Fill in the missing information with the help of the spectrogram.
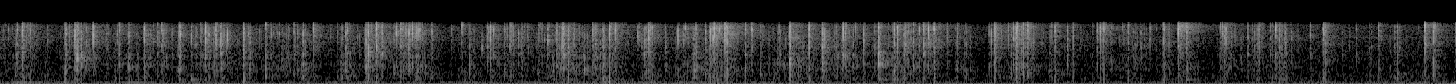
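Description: A pink laminated foil-plastic bath salt sachet is held up and crinkled and scratched by fingertips and long nails. The result is a steady stream of bright, crackly crinkling with many sharp little snaps over a faint low hum.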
